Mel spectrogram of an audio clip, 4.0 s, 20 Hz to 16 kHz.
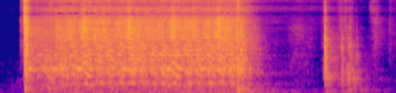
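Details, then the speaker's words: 1968 Ford Galaxie 500 with 390 V8, sat about 13 years; after fuel reached the carburetor, starter spins engine steadily about two seconds without catching: cranks but no spark. "okay so pretty out we're not getting any Spark so let's dig into that and see what's going on"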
